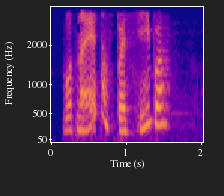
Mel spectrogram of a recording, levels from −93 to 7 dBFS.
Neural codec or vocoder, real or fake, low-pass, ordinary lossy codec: codec, 24 kHz, 3 kbps, HILCodec; fake; 3.6 kHz; AAC, 16 kbps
